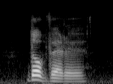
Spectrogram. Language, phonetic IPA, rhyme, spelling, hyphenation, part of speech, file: Hungarian, [ˈdobvɛrøː], -røː, dobverő, dob‧ve‧rő, noun, Hu-dobverő.ogg
- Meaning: drumstick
